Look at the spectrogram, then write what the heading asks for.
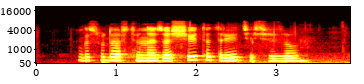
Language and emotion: Russian, neutral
